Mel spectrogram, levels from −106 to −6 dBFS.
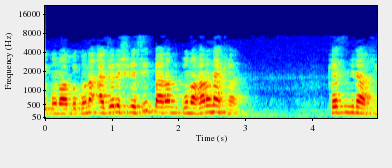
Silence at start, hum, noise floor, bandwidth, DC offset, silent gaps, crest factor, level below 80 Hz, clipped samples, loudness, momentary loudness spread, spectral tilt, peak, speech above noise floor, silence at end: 0 s; none; -57 dBFS; 5.2 kHz; under 0.1%; none; 16 dB; -64 dBFS; under 0.1%; -18 LUFS; 7 LU; -8.5 dB/octave; -2 dBFS; 39 dB; 0 s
